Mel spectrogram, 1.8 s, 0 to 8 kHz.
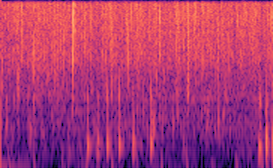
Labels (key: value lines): label: biophony
recorder: SoundTrap 600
